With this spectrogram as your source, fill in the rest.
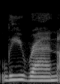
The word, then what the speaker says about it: Lie Ren: "And the guy next to her is Lie Ren." "Huh, and here I thought his name was Renie." Jon mused. "Wait like a lion." No, it's pronounced Lee Ren, although nice pun.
